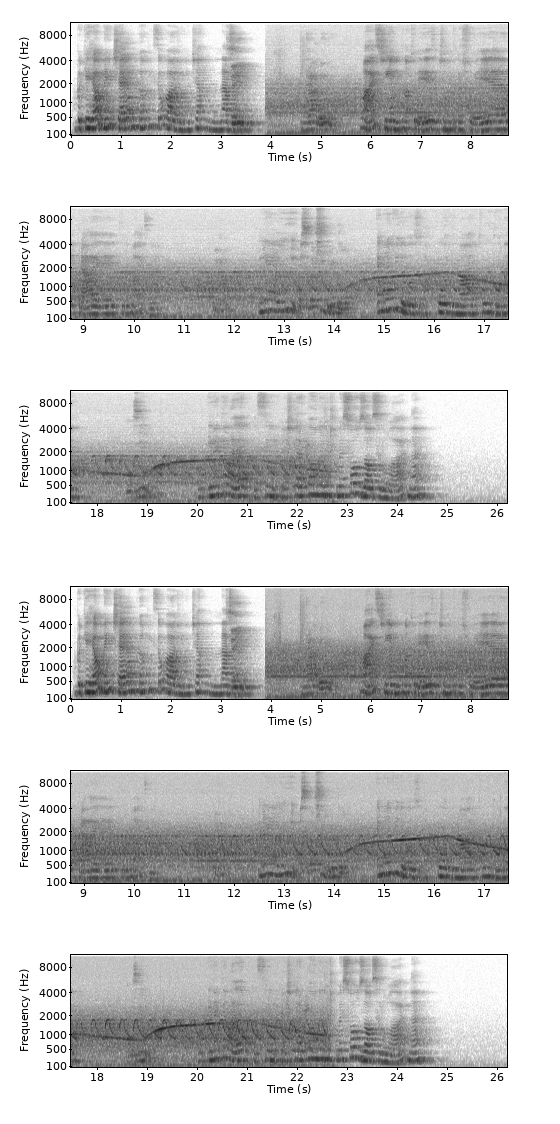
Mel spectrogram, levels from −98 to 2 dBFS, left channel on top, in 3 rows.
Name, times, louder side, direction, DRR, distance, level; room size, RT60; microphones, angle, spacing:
voice 1, 0.1-3.3 4.6-4.9 5.8-10.5 12.5-13.3 14.8-17.6 18.7-19.0 20.0-24.5, right 1 dB, 20° right, 0 dB, 0.6 m, -28 dB
voice 2, 3.1-3.4 4.7-5.3 11.6-11.9 13.3-14.3 18.6-19.2, left 1 dB, 85° right, -2 dB, 1.3 m, -30 dB
sound 1, 3.9-22.7, right 7 dB, 55° right, 0.3 m, -27 dB
7.5 x 4.1 x 4.2 m, 0.96 s
head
